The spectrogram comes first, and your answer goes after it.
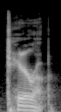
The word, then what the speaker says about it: tear up: The first phrasal verb is tear up. We use the air sound like hair and chair.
